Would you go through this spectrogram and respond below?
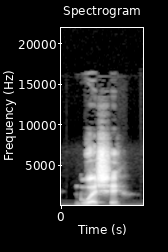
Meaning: to paint with gouache
- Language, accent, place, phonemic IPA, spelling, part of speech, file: French, France, Lyon, /ɡwa.ʃe/, gouacher, verb, LL-Q150 (fra)-gouacher.wav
